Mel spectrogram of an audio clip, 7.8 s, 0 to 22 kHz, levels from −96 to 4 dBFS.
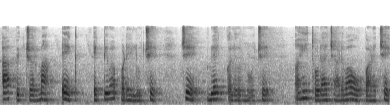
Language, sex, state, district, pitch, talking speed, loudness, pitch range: Gujarati, female, Gujarat, Gandhinagar, 210 Hz, 130 wpm, -19 LUFS, 195-235 Hz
